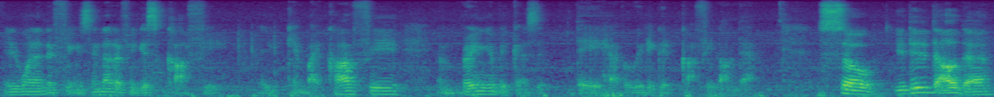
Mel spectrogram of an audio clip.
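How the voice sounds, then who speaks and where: A man's voice: lowish voice, sing-song, normal speed, vocal fry, slight background noise. A middle-aged man with a Brazilian Portuguese accent, giving rambling travel tips in a casual monologue and often restarting his sentences. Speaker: travel vlogger. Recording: roomy, distant mic with faint ambience.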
